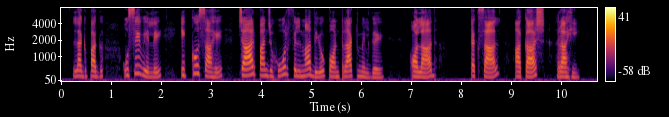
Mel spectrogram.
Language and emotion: Punjabi, neutral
